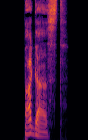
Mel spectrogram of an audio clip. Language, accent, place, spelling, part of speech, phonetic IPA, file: German, Germany, Berlin, baggerst, verb, [ˈbaɡɐst], De-baggerst.ogg
- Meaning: second-person singular present of baggern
